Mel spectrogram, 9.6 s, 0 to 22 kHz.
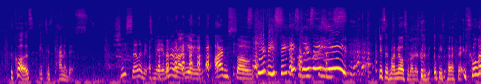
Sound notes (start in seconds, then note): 3.9 laughs; 7.0 murmurs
